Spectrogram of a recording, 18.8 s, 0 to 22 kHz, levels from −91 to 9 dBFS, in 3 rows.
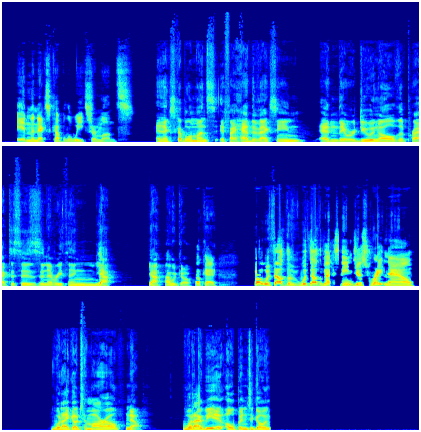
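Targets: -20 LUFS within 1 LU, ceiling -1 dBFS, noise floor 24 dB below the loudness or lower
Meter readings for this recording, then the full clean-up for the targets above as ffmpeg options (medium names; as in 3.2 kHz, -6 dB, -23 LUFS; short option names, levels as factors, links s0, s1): loudness -26.5 LUFS; peak level -9.0 dBFS; loudness target -20.0 LUFS
-> -af "volume=2.11"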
